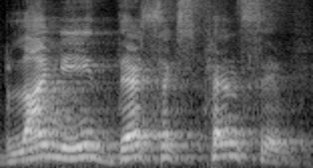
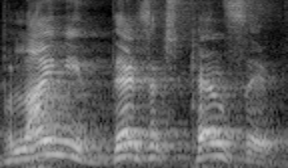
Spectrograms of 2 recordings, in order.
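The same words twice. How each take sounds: First: Very slow, clear teacher's read; slow example line; slow repeat. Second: Very slow, clear teacher's read; slow example line; slow model sentence. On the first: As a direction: repeat each word slowly for learners. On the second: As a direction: drag out each word for learners. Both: Shown as a demonstration. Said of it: "یہ تو بہت مہنگا ہے".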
